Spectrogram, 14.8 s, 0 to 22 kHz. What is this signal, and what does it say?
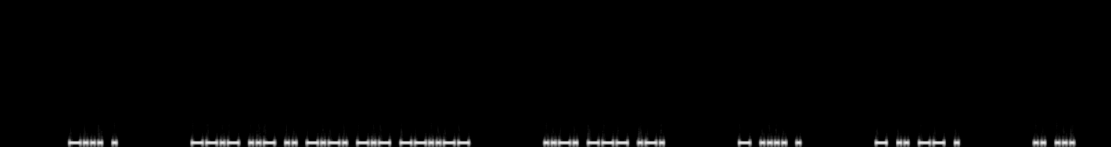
Morse code, heard as a keyed tone, about 25 wpm, 700 Hz. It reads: BE QUICK, FOR THE TIME IS
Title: 3x Word-Spacing - Sentences from Top 500 Words - 25wpm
